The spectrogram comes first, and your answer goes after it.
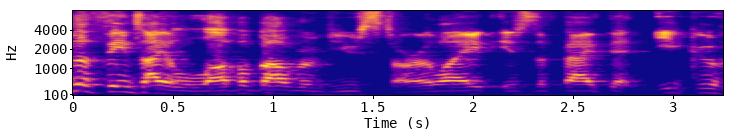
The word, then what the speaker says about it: Revue Starlight: starlight and it's amazing which is it's it's pronounced review starlight which I found out the hard way it's not review starlight even though the Spelling's weird anyway Rafi I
